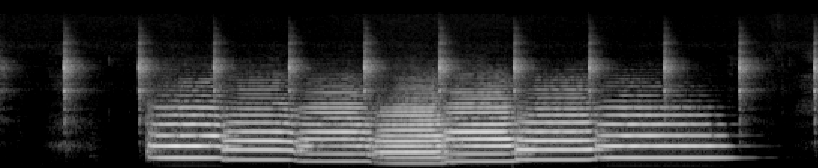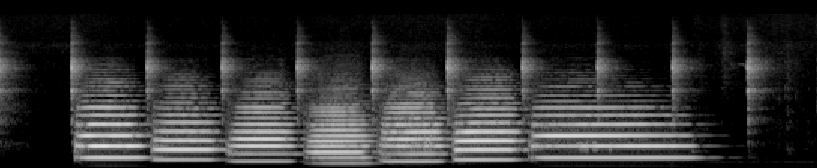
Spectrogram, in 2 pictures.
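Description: French horn played on the F side in a slow warm-up exercise from written G: the notes step down about an octave and back up, slurred the first time and tongued staccato the second. A metronome clicks once a second throughout.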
